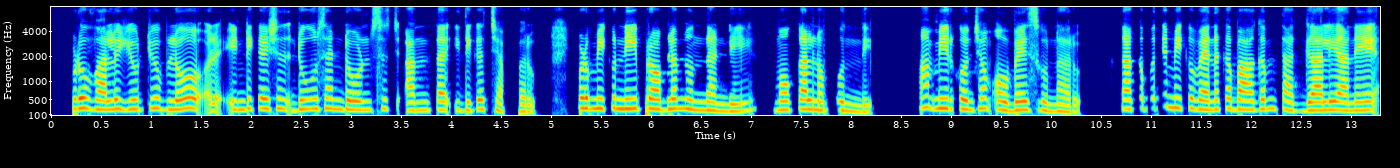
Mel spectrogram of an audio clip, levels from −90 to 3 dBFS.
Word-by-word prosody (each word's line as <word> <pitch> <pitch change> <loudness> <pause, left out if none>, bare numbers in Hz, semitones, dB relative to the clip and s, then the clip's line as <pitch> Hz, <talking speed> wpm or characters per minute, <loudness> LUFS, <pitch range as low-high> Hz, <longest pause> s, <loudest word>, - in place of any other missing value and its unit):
ఇప్పుడు 270 +2 +4
వాళ్ళు 240 +1 +4
యూట్యూబ్‌లో 250 -1 0 0.3
ఆహ్, - - -2 0.2
ఇండికేషన్ 260 +1 -1
డూస్ 255 +1 -1
అండ్ 250 -2 -2
డోంట్స్ 230 +2 -1
చ్ - - -16
అంత 220 +1 -6 0.2
ఇదిగా 220 +4 -1
చెప్పరు. 185 -2 -5 0.4
ఇప్పుడు 275 -1 +3
మీకు 270 +1 0
నీ 260 - +7
ప్రాబ్లమ్ 260 +1 +3
ఉందండి. 205 -4 -1 0.4
మోకాలు 245 +2 +3
నొప్పి 225 +1 -6
ఉంది. 175 -3 -4 0.5
ఆహ్, 300 -3 0
మీరు 270 -2 +4
కొంచెం 255 +3 0 0.2
ఒబేస్‌గా 225 +1 +2
ఉన్నారు. 180 -2 -3 0.4
కాకపోతే 270 +4 -2
మీకు 275 -1 0
వెనక 240 +2 +1 0.2
భాగం 245 +2 +1 0.2
తగ్గాలి 220 +2 +3
అనే 215 +1 +1
235 Hz, 140 wpm, -23 LUFS, 220-260 Hz, 0.5 s, నీ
